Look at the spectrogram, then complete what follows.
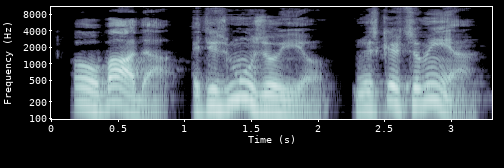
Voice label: "smusa", crespinese

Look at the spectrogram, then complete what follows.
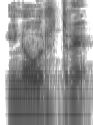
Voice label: "inortre", crespinese

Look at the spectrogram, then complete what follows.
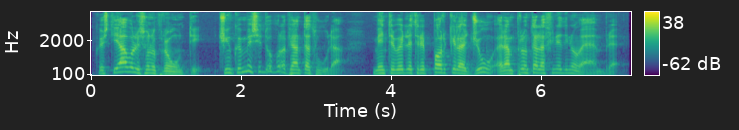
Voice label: "porca", crespinese

